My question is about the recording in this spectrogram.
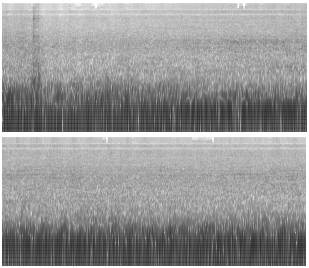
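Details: Porsche Cayenne that had not been started in over a week, running after a jump start; steady, even run with firm low rumble, no knocks or misses, healthy.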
